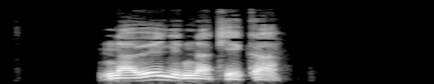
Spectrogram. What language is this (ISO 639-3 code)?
bri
